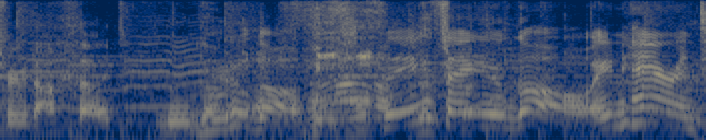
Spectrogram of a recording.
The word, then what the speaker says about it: Rudolph: That is how you pronounce Rudolph, though. Rudolph.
